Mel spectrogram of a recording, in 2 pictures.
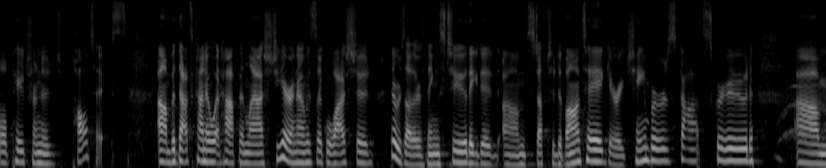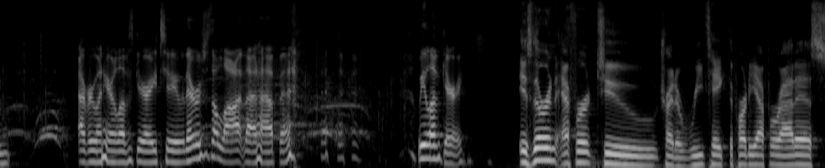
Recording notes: Live from New Orleans! Recorded at The Joy Theater in New Orleans by permission of MVNLA Owner, LLC.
